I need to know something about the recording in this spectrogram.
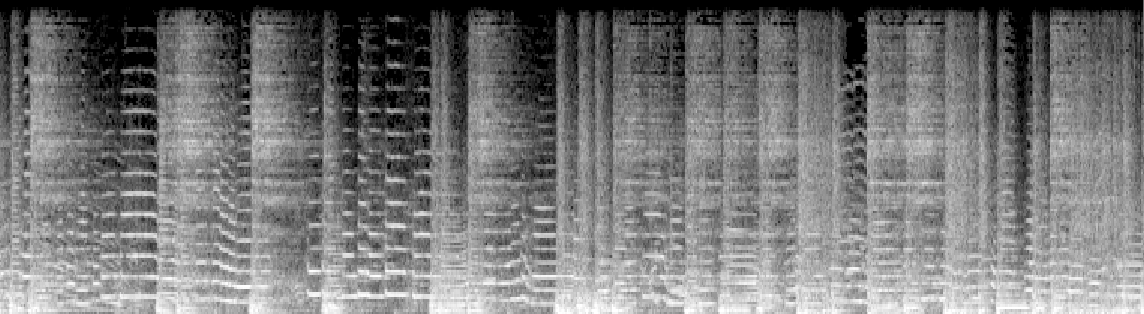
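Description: Live brass band of trumpets, trombones and a tuba playing a Christmas carol in rhythmic, punchy phrases.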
